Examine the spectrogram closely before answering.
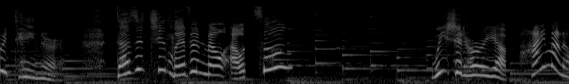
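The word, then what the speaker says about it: Mondstadt: Doesn't she live in Mel Outsong? We should hurry up. Paimon hopes we can find her there. Outsong. That's how you pronounce it.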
